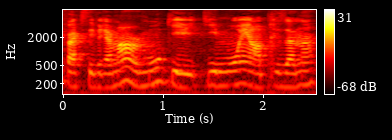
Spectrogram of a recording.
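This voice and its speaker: A woman with a medium pitch talks at a moderate pace, with audible room echo. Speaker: podcast host. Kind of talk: casual chat. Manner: animated.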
